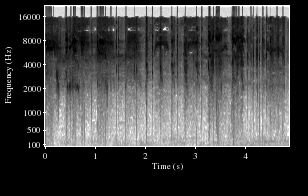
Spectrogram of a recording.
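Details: Natural calling sound of swiftlets, meant to attract more of them: very high, thin chattering chirps and squeaks in a busy stream that fades and returns in uneven bursts.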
